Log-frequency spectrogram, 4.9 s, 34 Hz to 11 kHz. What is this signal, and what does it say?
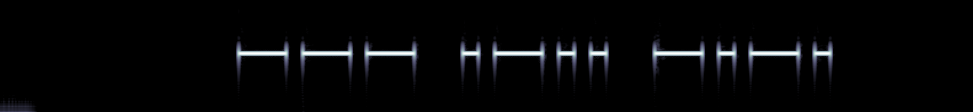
Morse code, heard as a keyed tone, about 15 wpm, 700 Hz. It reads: OLC
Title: USA Call Sign Postfixes - 3 Letters 15wpm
